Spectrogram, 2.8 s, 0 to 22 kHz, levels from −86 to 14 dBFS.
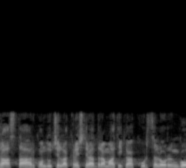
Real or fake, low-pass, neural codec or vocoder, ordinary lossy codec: real; 7.2 kHz; none; none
